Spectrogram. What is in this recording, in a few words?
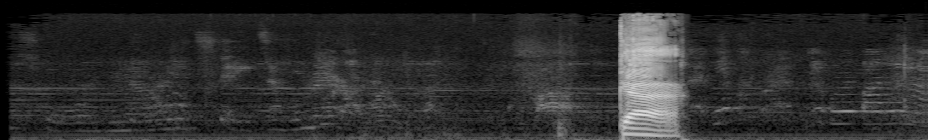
Tone 1 is starting tone male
